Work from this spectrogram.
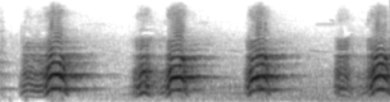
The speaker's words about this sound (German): Ja, ja, Nelson, wir haben verstanden, rufen sie dem Hund von Lael zu, der ungeduldig an der Tür steht.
